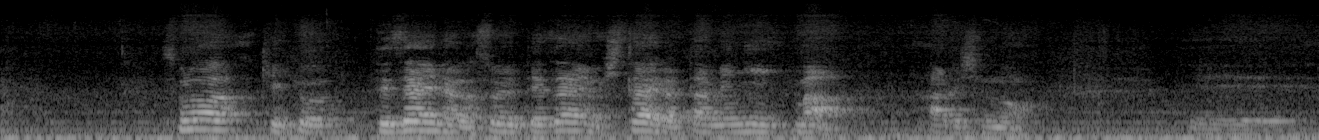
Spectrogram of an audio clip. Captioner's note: speaking in foreign language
